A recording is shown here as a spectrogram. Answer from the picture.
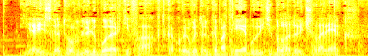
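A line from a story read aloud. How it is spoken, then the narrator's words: Deep bass voice. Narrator (Russian): пробасила трагедия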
